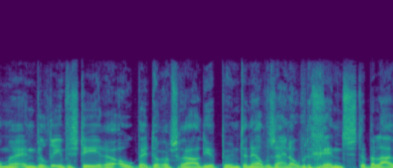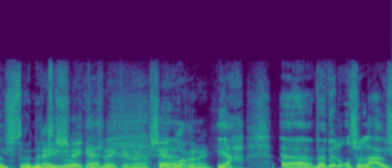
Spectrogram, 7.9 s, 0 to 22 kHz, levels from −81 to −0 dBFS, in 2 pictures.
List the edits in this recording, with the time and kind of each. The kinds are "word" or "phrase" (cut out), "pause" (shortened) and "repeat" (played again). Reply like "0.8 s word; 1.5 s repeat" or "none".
1.4 s word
